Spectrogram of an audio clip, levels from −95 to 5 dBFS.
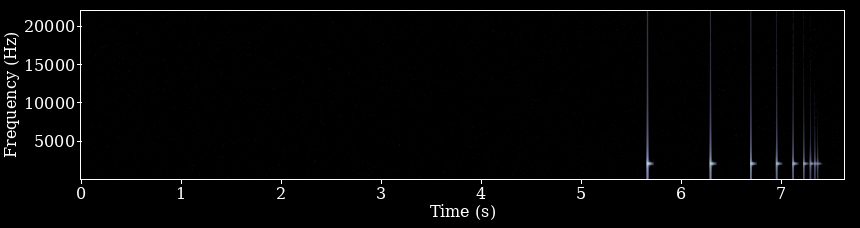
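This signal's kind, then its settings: bouncing ball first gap 0.63 s, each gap 0.64, 2,070 Hz, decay 56 ms −6 dBFS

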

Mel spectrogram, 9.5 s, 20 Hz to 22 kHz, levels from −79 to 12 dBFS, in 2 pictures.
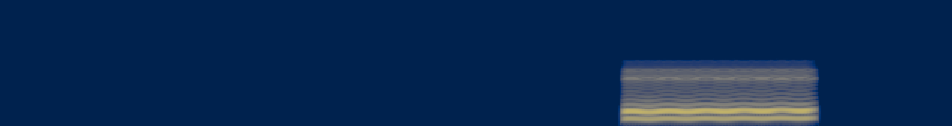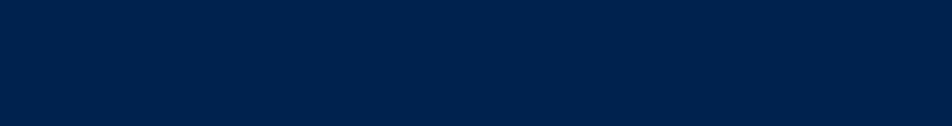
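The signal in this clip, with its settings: vowel from formants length 0.99 s, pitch 191 Hz, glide +2 semitones, vibrato depth 0.75 semitones, F1 400 Hz, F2 2,000 Hz, F3 2,600 Hz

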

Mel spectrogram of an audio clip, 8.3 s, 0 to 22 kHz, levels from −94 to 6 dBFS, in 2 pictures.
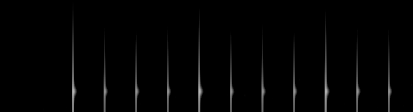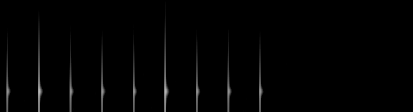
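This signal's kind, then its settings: click track 190 BPM, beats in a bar 4, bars 5, 757 Hz, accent 13.5 dB −12.5 dBFS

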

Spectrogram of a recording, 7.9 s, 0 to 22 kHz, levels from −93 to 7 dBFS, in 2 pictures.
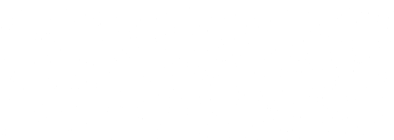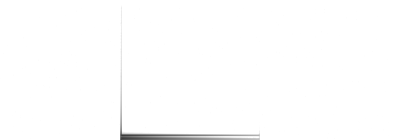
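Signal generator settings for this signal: harmonic partials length 1.38 s, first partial 195 Hz, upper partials 0/−13.5/1.5 dB, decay 1.77 s, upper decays 1.06/0.70/1.75 s, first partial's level −15.5 dB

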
